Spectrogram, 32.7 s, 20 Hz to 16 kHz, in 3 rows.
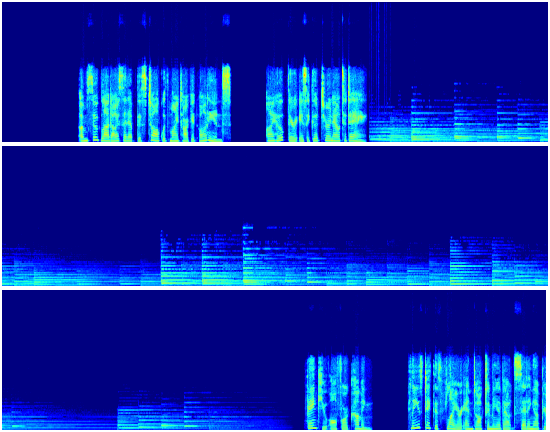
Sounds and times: Speech: 1.6s - 4.6s, 5.3s - 7.4s, 27.9s - 29.3s, 30.0s - 32.7s
Music: 7.4s - 27.7s.

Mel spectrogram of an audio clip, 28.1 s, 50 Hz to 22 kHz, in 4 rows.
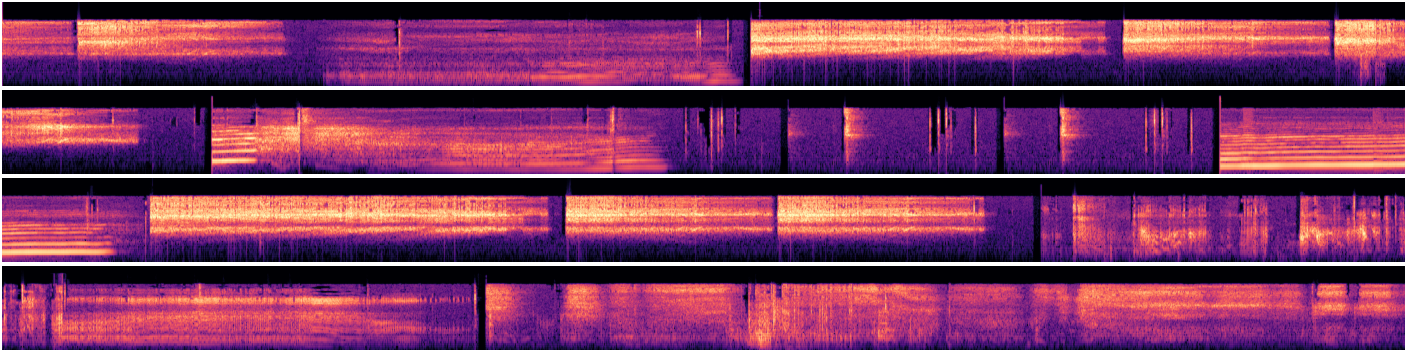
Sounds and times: Inside, small room: 0.0s - 28.0s.

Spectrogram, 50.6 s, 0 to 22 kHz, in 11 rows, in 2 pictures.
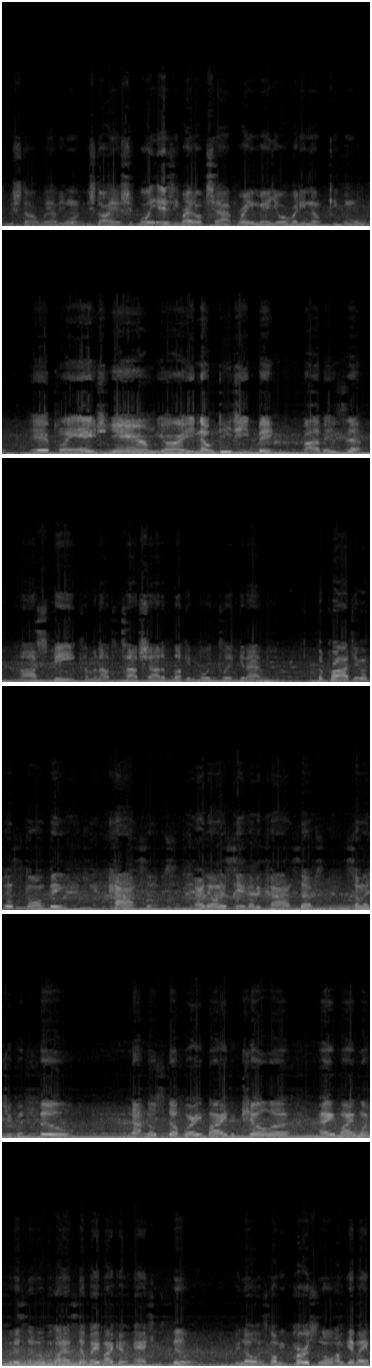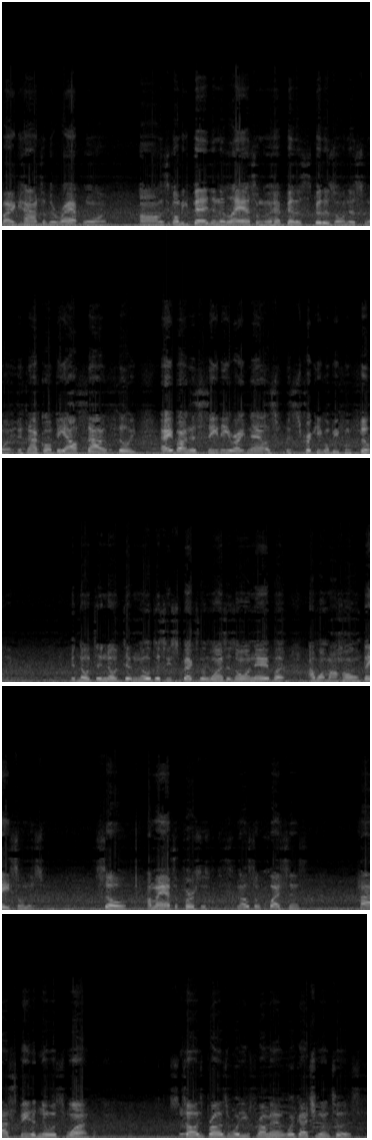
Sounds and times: Speech: 0.0s - 36.9s, 37.7s - 42.0s, 42.6s - 45.2s, 45.8s - 47.2s, 48.1s - 50.5s.

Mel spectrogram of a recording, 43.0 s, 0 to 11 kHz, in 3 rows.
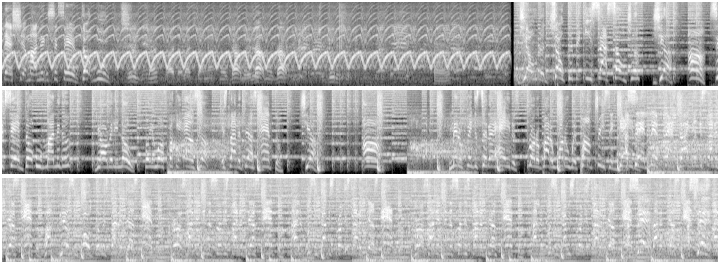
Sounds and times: Music: 10.2s - 42.9s.

